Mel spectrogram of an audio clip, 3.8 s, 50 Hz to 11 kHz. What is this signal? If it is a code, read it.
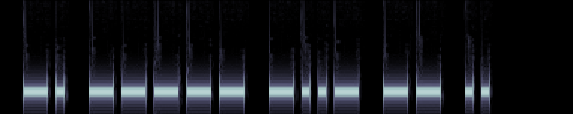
Morse code, heard as a keyed tone, about 21 wpm, 700 Hz. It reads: N0XMI
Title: USA Call Signs - 5 Characters - Repeated 2x - 22wpm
